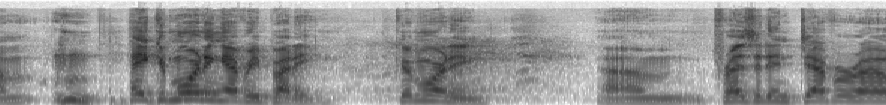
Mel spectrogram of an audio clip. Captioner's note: cheers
